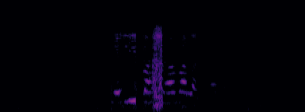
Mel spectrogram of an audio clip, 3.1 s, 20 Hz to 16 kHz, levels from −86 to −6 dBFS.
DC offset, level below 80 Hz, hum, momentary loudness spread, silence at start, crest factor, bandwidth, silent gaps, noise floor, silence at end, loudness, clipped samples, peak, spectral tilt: under 0.1%; under -90 dBFS; none; 9 LU; 0.05 s; 26 dB; 11 kHz; none; -84 dBFS; 0 s; -62 LUFS; under 0.1%; -42 dBFS; -2 dB/octave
